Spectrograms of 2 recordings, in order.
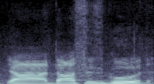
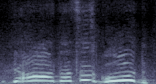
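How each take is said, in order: First: Low, slow German accent. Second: Very high-pitched German accent. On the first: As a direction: put on a deep German voice. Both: Shown as a demonstration. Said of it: "German accent".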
